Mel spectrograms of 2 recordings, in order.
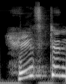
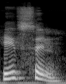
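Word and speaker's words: hasten: फान इट is fashion हेस्टन नहीं बेटा इट्स हेसन ऑफ्टन नहीं ट्स ऑफेन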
